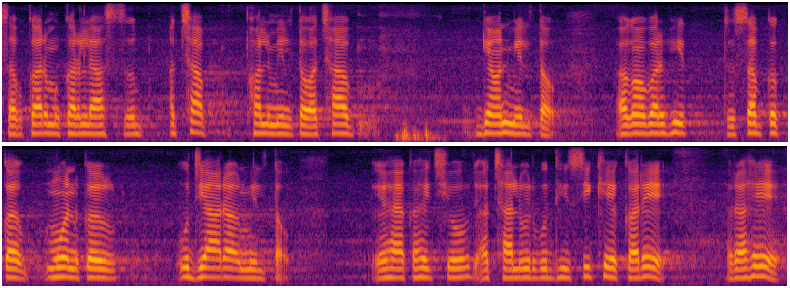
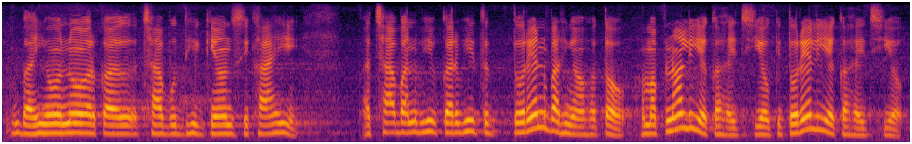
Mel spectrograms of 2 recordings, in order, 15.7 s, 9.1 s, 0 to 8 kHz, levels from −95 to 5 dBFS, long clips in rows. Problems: none marked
